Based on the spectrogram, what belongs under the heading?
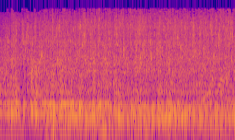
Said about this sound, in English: And here, where you can hear the sound of running water, right there, you might say they're ahead of schedule. In Ruhira, in southwestern Uganda, this sound and the prospect of running water making its way toward a cluster of villages here is a test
